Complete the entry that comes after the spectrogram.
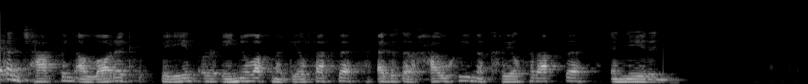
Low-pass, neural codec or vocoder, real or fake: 9.9 kHz; none; real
